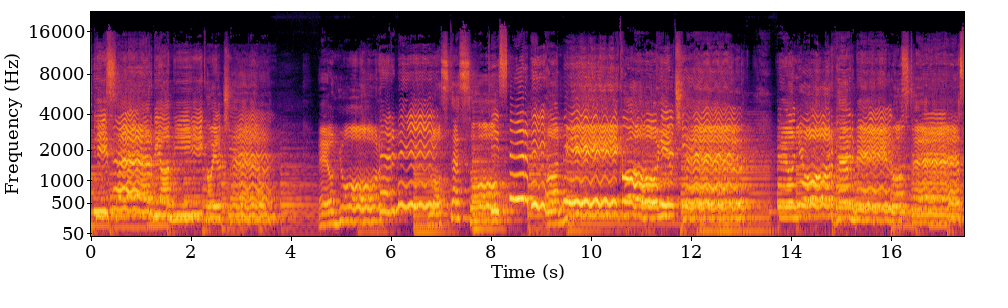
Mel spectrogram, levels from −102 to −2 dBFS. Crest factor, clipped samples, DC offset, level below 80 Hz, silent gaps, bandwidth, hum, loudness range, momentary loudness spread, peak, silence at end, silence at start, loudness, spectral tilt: 14 dB; under 0.1%; under 0.1%; -46 dBFS; none; 16.5 kHz; none; 7 LU; 9 LU; -2 dBFS; 0 s; 0 s; -15 LUFS; -3.5 dB/octave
